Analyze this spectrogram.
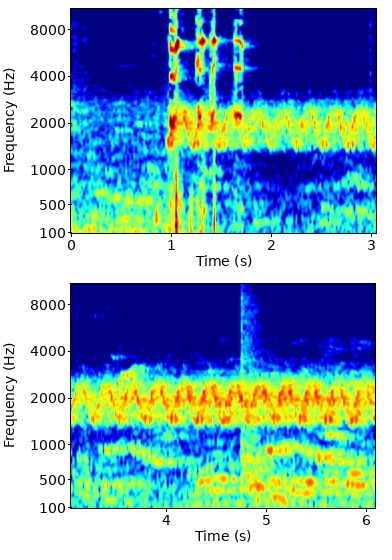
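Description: Four sharp clicks, then an electronic alarm starts about a second in: a steady warbling tone, rising and falling about five times a second, of the kind a car alarm makes.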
